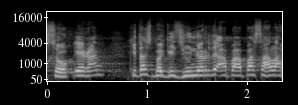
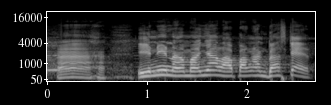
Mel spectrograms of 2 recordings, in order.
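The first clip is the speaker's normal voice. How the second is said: slow, drawn-out guide voice; slow tour guide; slower than usual. Acted. Senior showing new students the school, slow guiding voice. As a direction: spell out each word for the new kids.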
